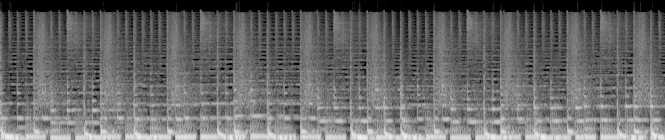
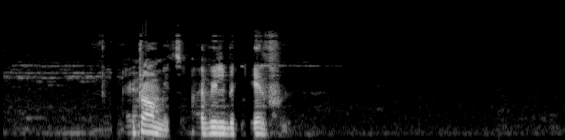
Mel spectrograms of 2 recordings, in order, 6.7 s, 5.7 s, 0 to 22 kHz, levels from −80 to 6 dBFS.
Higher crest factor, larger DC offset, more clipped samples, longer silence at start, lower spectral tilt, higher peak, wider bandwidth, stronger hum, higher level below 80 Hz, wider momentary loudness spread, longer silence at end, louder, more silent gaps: second, 10 dB vs 22 dB; first, 0.5% vs under 0.1%; first, 0.3% vs under 0.1%; second, 0 s vs 1.25 s; about the same, -5 dB/octave vs -5 dB/octave; about the same, 0 dBFS vs -2 dBFS; first, 17 kHz vs 9.6 kHz; neither; first, -10 dBFS vs -62 dBFS; second, 3 LU vs 17 LU; second, 0 s vs 2.85 s; first, -12 LUFS vs -18 LUFS; neither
